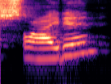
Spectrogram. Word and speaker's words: Schleiden: Matthias Schleiden, he said that all plants are made up of cells, so I remember that because it rhymes. Schleiden in the garden.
